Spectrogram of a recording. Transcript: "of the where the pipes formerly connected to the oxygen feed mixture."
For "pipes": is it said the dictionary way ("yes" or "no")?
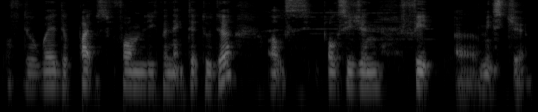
yes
